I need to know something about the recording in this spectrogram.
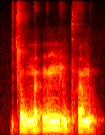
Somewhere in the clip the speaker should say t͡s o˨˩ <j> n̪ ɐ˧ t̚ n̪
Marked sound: incorrect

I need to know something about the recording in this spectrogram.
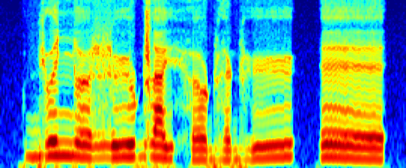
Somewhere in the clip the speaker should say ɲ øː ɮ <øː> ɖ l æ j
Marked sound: incorrect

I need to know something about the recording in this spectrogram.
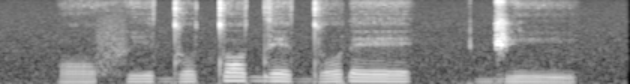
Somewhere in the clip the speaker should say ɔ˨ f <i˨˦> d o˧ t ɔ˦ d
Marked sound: incorrect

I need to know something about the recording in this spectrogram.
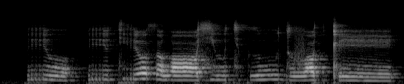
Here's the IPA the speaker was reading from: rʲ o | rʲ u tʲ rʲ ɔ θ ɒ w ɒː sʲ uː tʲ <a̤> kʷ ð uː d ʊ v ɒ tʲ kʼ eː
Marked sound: incorrect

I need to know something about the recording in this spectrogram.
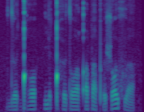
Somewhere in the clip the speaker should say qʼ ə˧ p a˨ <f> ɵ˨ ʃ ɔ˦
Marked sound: incorrect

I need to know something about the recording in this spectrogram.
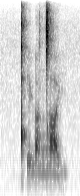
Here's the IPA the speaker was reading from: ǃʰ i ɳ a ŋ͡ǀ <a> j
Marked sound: correct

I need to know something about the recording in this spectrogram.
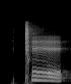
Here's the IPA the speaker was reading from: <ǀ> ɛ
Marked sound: correct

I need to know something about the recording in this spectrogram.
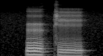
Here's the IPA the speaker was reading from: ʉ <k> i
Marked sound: correct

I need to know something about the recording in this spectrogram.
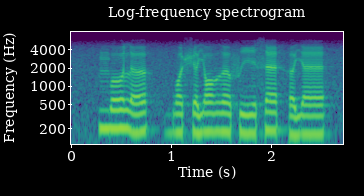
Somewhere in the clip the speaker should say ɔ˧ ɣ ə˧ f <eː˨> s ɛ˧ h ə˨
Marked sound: incorrect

